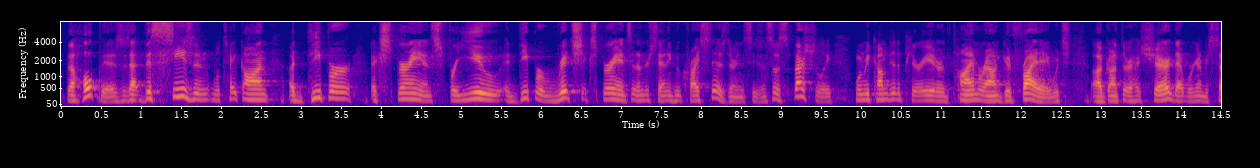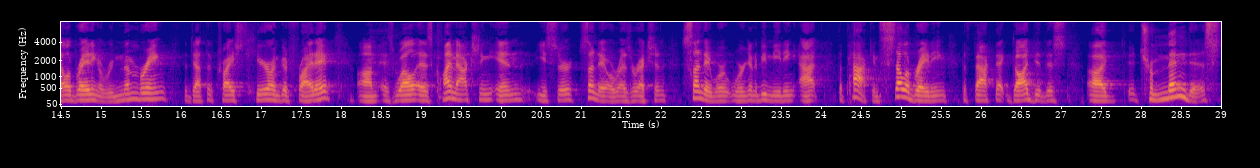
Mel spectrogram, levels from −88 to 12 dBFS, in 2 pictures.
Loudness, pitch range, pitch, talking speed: -26 LUFS, 130-160 Hz, 140 Hz, 190 wpm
